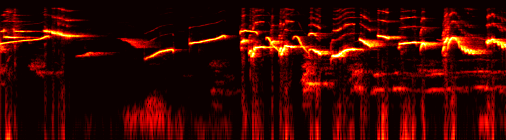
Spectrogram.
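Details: Oriental magpie-robin singing in the morning, played to provoke rival birds: a rich run of clear whistled notes, slurred upward and downward sweeps, then a dense burst of varied fast warbling phrases and chattering notes.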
